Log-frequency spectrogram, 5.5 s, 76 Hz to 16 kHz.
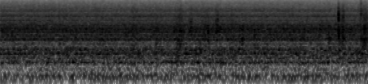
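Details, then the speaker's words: Sharp WQ-CD800 boombox, AM works but FM dead, mono/stereo switch tried: flat constant hiss with no station or tuning change; FM reception dead. "Yeah, it's completely dead."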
